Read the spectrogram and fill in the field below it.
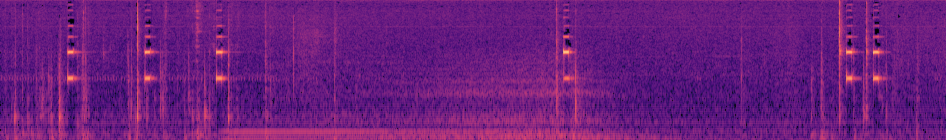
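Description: An appliance beeps as its buttons are pressed.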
